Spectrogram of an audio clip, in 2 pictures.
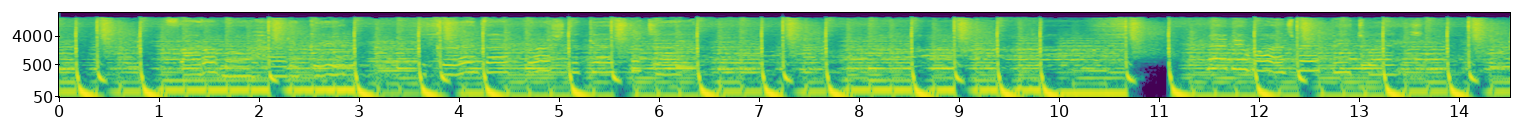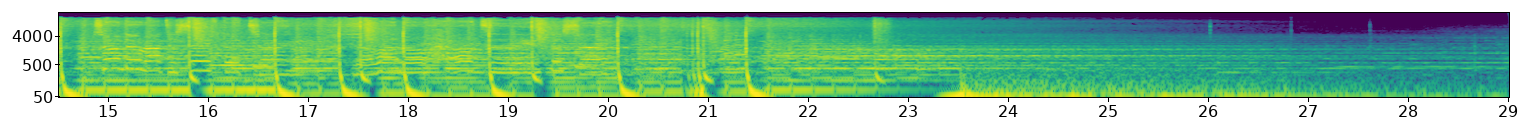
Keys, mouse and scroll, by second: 1.9 double click, 2.7 ctrl+click, 5.0 double click, 10.4 right click, 13.3 double click, 27.6 ctrl+shift+click.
